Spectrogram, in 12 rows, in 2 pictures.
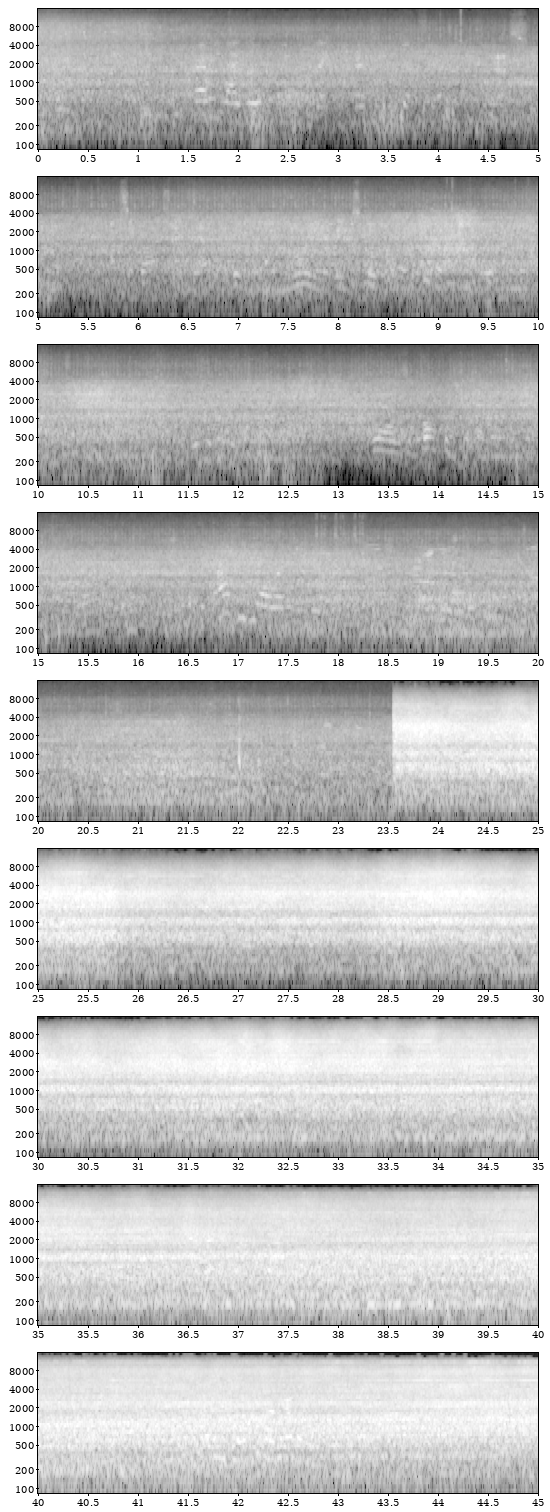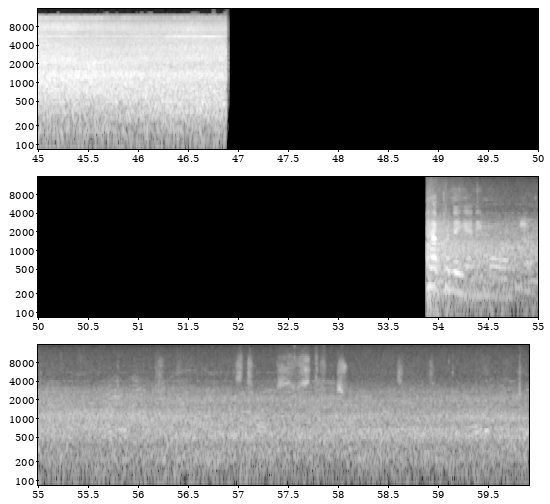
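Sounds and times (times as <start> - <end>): jet engines whining: 0.0 - 2.9, 14.6 - 46.9.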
